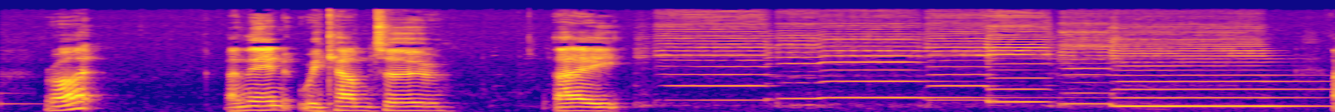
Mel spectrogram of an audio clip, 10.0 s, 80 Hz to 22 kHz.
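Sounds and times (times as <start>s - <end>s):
fiddle bowed slowly: 4.7s - 10.0s.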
